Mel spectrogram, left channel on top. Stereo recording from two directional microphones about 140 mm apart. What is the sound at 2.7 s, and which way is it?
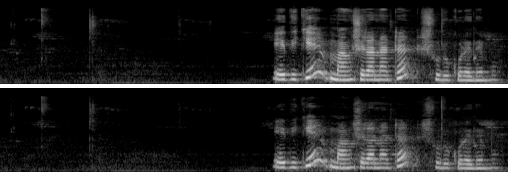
A woman's voice, 15° left (ahead or behind).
